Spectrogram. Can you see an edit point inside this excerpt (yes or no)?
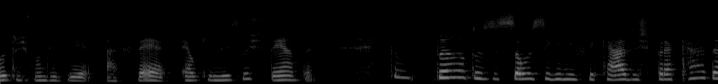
yes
